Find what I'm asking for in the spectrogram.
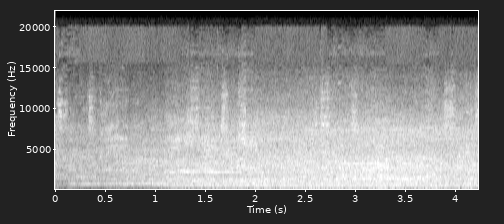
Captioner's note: audience jeering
